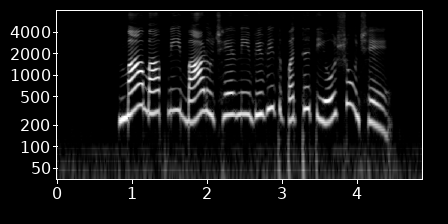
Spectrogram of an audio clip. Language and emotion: Gujarati, neutral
